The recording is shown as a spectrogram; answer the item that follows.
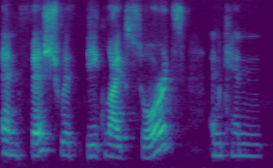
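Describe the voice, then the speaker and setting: Casting: woman to play blunt bookish sorceress, lowish voice, pedantic, muffled lo-fi mic. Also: expressive, slow. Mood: fussy, contradicting. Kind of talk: table read of a screenplay.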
